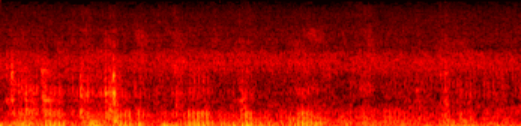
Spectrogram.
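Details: A younger-brother Scottish Fold cat, in an affectionate, wanting-attention mood, purrs in a deep, steady rumble that swells and fades with each breath.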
